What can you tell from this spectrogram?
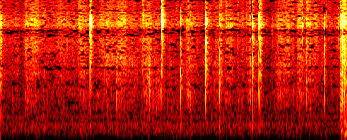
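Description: Black plastic bubble-wrap packaging being pulled and torn open by hand: irregular crinkling with sharp crackles and snaps, the loudest near the end.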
